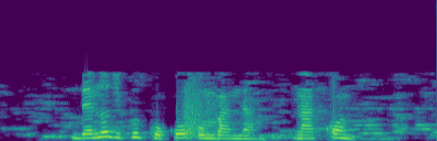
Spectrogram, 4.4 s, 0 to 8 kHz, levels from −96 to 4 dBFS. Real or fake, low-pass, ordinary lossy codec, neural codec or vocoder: real; 7.2 kHz; AAC, 16 kbps; none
